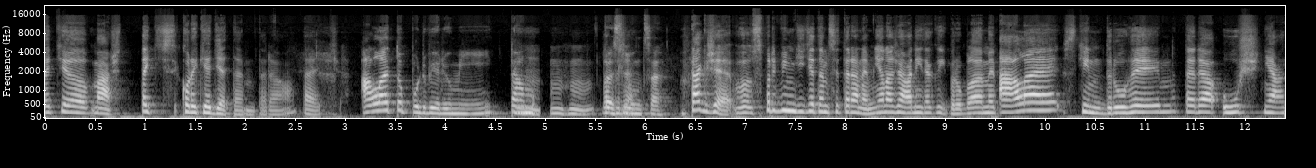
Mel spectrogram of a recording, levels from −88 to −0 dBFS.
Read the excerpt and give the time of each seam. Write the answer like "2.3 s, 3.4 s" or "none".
3.0 s, 5.0 s, 6.4 s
